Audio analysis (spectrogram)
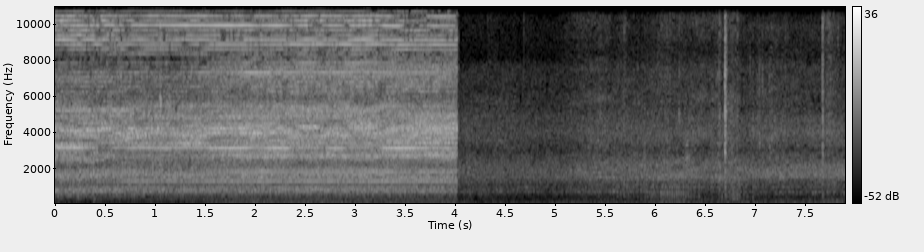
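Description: A heat gun warms the adhesive on carbon fiber dash trim in a BMW F10, a steady loud blowing roar that cuts to a quieter, thinner hiss halfway through.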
